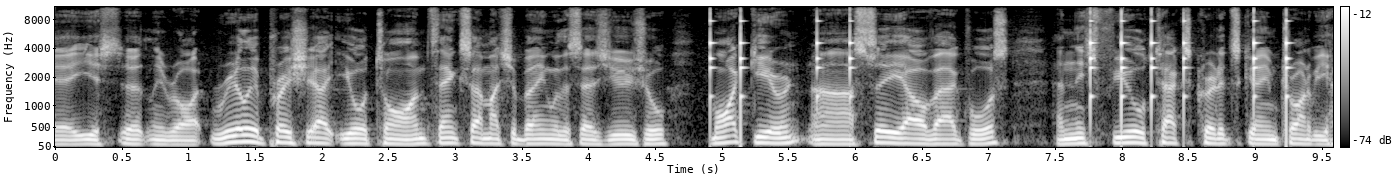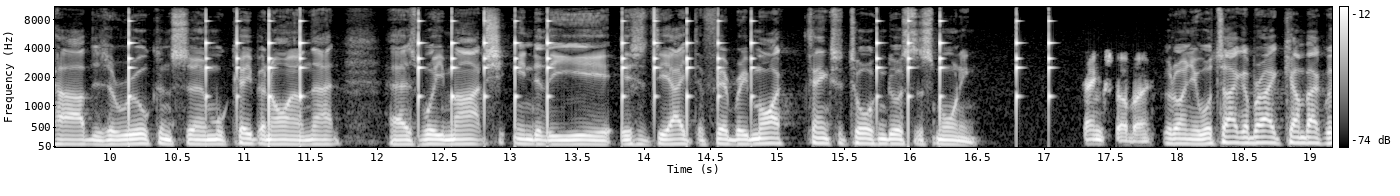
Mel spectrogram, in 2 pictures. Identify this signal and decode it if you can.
Tap code, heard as taps on glass, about 4 knocks a second, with speech in English. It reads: G RDZM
